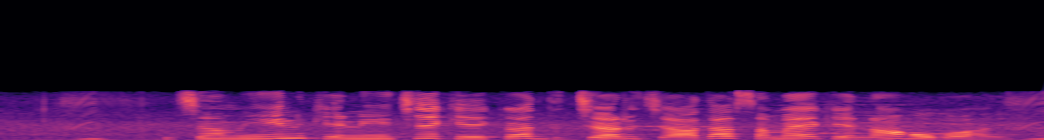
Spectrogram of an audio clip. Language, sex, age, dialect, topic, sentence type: Magahi, female, 31-35, Western, agriculture, statement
